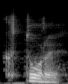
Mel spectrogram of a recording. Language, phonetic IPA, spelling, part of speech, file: Polish, [ˈkturɨ], który, pronoun, Pl-który.ogg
